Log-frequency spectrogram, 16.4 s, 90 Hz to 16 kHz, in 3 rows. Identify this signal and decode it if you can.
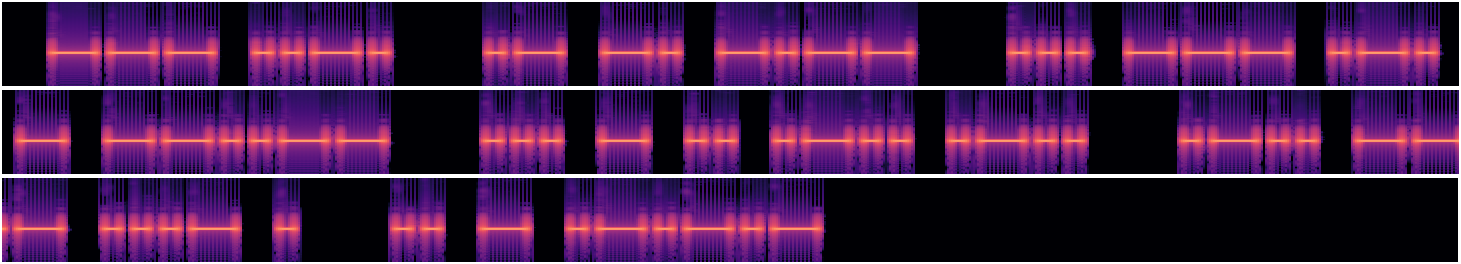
Morse code, heard as a keyed tone, about 22 wpm, 700 Hz. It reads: OF ANY SORT, STILL LOVE IT.
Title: Sentences from Top 1500 Words 22wpm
